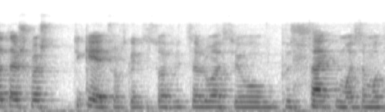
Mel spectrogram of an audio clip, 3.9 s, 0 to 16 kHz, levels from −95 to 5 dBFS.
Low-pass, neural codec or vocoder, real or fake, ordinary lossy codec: 7.2 kHz; none; real; Opus, 32 kbps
